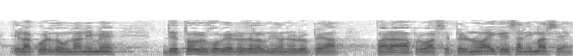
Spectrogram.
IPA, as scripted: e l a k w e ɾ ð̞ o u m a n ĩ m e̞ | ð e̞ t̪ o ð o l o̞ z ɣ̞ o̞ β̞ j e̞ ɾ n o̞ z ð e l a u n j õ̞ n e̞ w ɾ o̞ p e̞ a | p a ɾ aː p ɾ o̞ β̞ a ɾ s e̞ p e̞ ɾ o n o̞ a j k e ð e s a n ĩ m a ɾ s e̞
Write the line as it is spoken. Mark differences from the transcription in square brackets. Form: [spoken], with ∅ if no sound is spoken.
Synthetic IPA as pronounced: e l a k w e ɾ ð̞ o u [n] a n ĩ m e̞ | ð e̞ t̪ o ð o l o̞ z ɣ̞ o̞ β̞ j e̞ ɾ n o̞ z ð e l a u n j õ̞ n e̞ w ɾ o̞ p e̞ a | p a ɾ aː p ɾ o̞ β̞ a ɾ s e̞ p e̞ ɾ o n o̞ a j k e ð e s a n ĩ m a ɾ s e̞

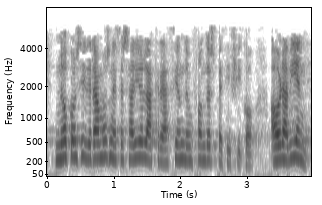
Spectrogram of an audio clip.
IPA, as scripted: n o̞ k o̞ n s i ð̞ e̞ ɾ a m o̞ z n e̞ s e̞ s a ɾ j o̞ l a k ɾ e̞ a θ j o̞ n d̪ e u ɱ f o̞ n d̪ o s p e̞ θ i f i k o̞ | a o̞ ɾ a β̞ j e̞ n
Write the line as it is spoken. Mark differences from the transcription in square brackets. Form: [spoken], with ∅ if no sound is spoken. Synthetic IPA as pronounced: n o̞ k o̞ n s i ð̞ e̞ ɾ a m o̞ z n e̞ [θ] e̞ s a ɾ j o̞ l a k ɾ e̞ a θ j o̞ n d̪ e u ɱ f o̞ n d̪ o s p e̞ θ i f i k o̞ | a o̞ ɾ a β̞ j e̞ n

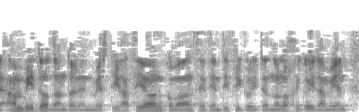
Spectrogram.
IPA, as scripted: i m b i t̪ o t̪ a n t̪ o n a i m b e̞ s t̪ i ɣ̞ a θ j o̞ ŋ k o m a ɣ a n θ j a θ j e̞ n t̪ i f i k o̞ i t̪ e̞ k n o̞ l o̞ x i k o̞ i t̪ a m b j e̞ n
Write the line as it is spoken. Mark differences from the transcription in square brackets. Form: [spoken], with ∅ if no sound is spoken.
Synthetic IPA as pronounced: [a] m b i t̪ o t̪ a n t̪ o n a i m b e̞ s t̪ i ɣ̞ a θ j o̞ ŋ k o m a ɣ a n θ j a θ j e̞ n t̪ i f i k o̞ i t̪ e̞ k n o̞ l o̞ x i k o̞ i t̪ a m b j e̞ n

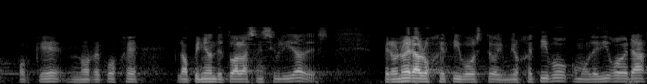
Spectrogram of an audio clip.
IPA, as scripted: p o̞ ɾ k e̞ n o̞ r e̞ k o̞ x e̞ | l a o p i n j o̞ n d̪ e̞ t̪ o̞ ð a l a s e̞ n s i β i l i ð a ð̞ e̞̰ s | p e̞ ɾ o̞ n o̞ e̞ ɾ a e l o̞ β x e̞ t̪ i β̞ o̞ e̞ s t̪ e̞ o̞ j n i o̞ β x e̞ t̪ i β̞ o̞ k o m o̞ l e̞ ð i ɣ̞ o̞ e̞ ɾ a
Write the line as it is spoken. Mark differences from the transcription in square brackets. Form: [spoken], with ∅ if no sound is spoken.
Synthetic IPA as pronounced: p o̞ ɾ k e̞ n o̞ r e̞ k o̞ x e̞ | l a o p i n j o̞ n d̪ e̞ t̪ o̞ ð a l a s e̞ n s i β i l i ð a ð̞ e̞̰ s | p e̞ ɾ o̞ n o̞ e̞ ɾ a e l o̞ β x e̞ t̪ i β̞ o̞ e̞ s t̪ e̞ o̞ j [m] i o̞ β x e̞ t̪ i β̞ o̞ k o m o̞ l e̞ ð i ɣ̞ o̞ e̞ ɾ a

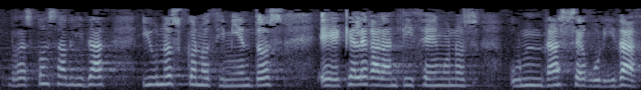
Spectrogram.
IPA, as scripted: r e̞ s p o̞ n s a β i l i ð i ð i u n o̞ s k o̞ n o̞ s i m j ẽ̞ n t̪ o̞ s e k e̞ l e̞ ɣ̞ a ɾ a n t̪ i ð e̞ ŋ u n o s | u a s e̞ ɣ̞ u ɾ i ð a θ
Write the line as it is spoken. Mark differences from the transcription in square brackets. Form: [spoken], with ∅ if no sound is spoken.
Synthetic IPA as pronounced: r e̞ s p o̞ n s a β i l i ð [a] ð i u n o̞ s k o̞ n o̞ [θ] i m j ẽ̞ n t̪ o̞ s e k e̞ l e̞ ɣ̞ a ɾ a n t̪ i [θ] e̞ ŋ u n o s | u a s e̞ ɣ̞ u ɾ i ð a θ

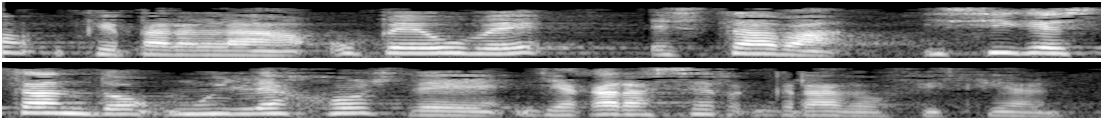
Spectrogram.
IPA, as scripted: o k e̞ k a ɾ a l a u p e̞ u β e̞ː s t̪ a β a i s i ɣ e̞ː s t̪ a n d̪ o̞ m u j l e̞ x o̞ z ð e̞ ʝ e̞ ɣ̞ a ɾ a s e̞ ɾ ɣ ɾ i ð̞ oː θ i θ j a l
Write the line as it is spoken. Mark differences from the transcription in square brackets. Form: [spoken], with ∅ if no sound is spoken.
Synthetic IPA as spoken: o k e̞ [p] a ɾ a l a u p e̞ u β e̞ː s t̪ a β a i s i ɣ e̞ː s t̪ a n d̪ o̞ m u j l e̞ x o̞ z ð e̞ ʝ e̞ ɣ̞ a ɾ a s e̞ ɾ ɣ ɾ [a] ð̞ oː [f] i θ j a l

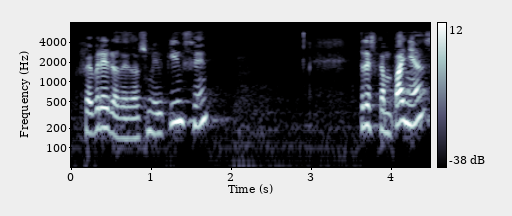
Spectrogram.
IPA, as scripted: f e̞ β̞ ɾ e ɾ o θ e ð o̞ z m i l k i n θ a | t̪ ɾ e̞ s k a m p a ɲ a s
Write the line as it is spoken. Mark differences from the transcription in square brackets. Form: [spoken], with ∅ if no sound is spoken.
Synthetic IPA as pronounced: f e̞ β̞ ɾ e ɾ o [ð] e ð o̞ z m i l k i n θ [e] | t̪ ɾ e̞ s k a m p a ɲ a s

